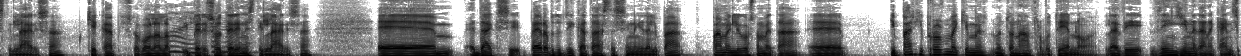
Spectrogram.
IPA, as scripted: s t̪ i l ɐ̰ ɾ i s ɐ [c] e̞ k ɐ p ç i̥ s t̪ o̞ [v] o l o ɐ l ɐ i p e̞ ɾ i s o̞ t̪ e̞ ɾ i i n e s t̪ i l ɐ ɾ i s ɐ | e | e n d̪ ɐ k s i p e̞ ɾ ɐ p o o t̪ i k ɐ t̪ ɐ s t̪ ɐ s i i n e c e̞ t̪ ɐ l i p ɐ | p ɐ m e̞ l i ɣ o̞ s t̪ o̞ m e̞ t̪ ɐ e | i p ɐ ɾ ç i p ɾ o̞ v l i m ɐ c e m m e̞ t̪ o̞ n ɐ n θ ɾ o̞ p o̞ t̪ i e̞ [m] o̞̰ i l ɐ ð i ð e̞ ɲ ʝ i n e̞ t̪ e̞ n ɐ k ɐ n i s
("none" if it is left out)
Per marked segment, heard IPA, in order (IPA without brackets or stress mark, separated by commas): c, v, n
